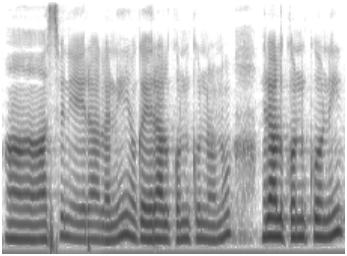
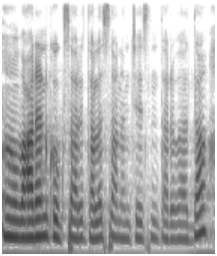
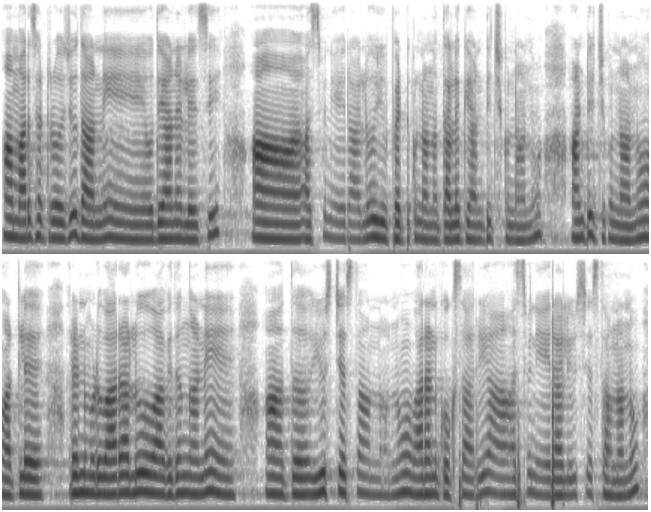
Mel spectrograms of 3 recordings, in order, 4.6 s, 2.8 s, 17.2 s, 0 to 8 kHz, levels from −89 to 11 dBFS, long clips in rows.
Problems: background sounds at intervals, background conversations at intervals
